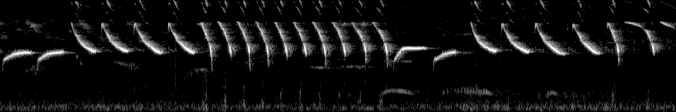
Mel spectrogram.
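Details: Canary singing merlok style: a pair of slurred whistles, a run of sharp downsweeping notes, a fast rattling roll, a level whistle, then more bright descending notes.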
